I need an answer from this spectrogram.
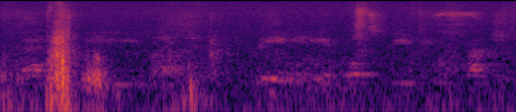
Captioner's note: speaking off mic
